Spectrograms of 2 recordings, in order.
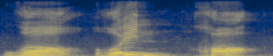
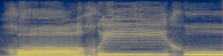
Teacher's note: huruf ghin dan kho ini memiliki sifat isti'la, jadi suaranya tebal. Jadi ketika dikasih harokat baik fathah maupun domah ataupun kasroh, dia tebal cara bacanya ya.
